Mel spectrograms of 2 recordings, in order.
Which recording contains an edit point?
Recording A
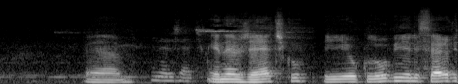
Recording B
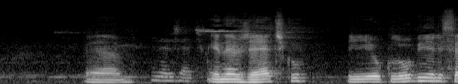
A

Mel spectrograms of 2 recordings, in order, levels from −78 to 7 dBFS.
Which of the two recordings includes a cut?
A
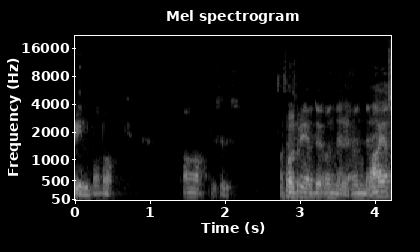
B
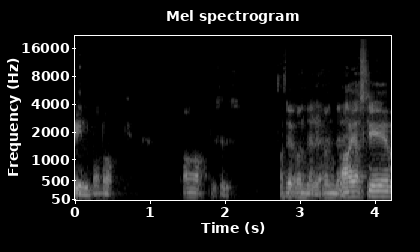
B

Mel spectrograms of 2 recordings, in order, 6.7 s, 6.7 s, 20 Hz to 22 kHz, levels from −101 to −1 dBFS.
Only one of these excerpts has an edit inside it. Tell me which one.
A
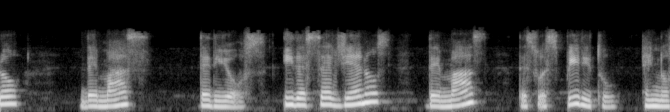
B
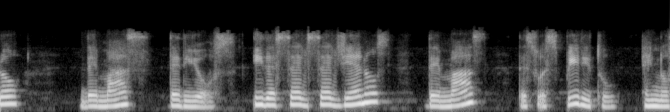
B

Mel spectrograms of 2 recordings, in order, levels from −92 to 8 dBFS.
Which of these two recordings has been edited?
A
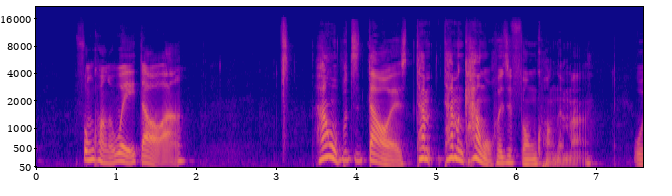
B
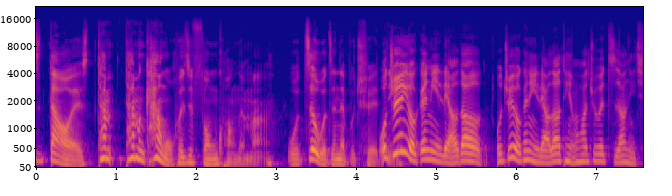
B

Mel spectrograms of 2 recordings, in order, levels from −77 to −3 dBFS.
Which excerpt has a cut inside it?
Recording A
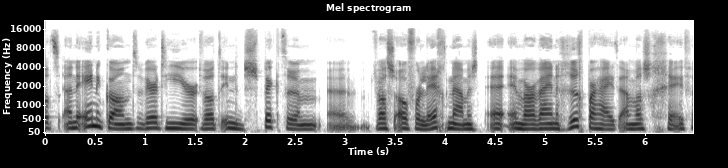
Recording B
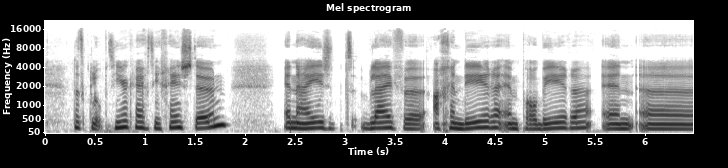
A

